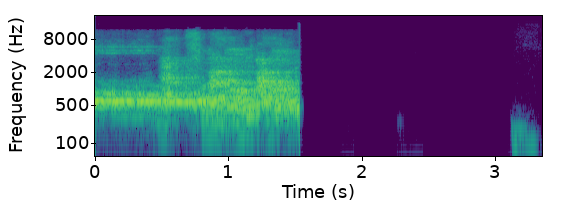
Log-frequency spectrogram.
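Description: A dog in a home office barks and yips loudly for about a second and a half, then goes quiet. Only a faint low thump follows near the end.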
